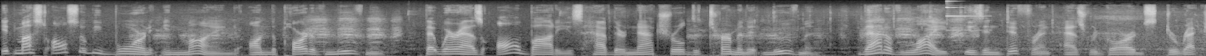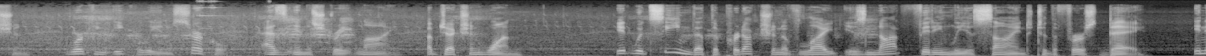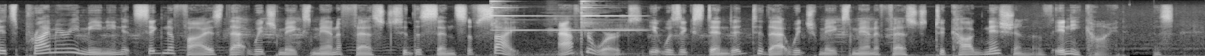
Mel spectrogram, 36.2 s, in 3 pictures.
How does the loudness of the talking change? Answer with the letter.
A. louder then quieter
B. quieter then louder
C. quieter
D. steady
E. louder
D.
